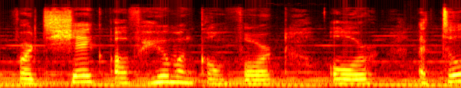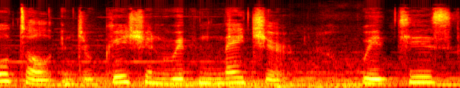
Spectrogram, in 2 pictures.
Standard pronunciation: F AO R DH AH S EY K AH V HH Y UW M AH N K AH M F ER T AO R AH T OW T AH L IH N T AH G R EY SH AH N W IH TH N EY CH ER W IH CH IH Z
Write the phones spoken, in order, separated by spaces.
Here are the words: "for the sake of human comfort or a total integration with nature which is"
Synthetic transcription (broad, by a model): F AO R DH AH SH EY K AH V HH Y UW M AH N K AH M F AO T AO R AH T OW T AH L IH N T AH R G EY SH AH N W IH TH N EY CH ER W IH CH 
